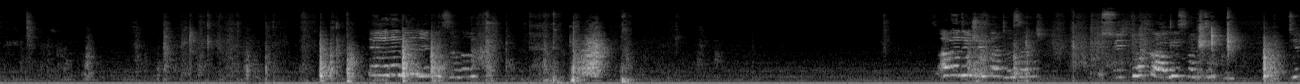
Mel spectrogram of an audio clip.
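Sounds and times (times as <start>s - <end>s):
high-pitched wordless voice: 9.4s - 10.4s.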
